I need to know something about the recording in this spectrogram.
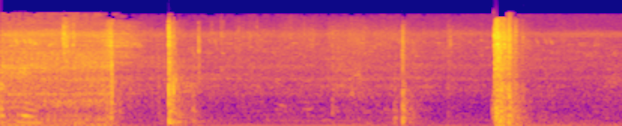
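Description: A few sharp clicks as a car door is opened, then the door is shut with one loud thump a little past three seconds in.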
